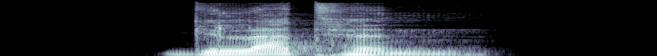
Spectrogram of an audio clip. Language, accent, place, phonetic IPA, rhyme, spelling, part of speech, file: German, Germany, Berlin, [ˈɡlatn̩], -atn̩, glatten, adjective, De-glatten.ogg
- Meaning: inflection of glatt: 1. strong genitive masculine/neuter singular 2. weak/mixed genitive/dative all-gender singular 3. strong/weak/mixed accusative masculine singular 4. strong dative plural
